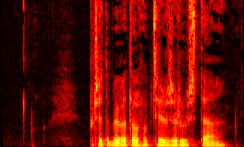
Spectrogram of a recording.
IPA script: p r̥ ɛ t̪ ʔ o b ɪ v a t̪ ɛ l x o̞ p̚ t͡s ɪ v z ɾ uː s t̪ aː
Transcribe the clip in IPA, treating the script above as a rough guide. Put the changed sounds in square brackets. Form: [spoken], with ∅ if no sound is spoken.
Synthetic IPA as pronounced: p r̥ ɛ t̪ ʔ o b ɪ v a t̪ ɛ l [f] o̞ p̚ t͡s ɪ v z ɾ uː s t̪ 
